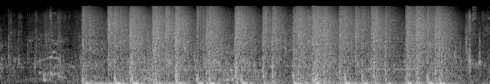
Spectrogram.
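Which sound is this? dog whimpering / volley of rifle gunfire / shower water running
volley of rifle gunfire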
